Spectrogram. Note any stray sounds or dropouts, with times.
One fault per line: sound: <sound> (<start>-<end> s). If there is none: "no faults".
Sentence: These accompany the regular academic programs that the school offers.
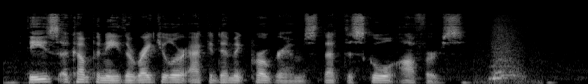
sound: whoosh (4.9-5.3 s)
